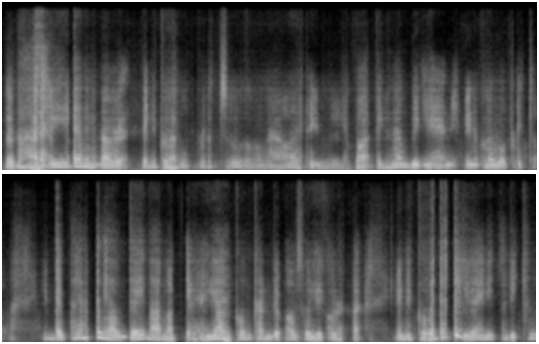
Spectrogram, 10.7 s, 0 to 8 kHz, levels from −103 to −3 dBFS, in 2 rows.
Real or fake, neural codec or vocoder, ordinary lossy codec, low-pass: fake; codec, 16 kHz, 0.5 kbps, FreqCodec, smaller model; none; none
